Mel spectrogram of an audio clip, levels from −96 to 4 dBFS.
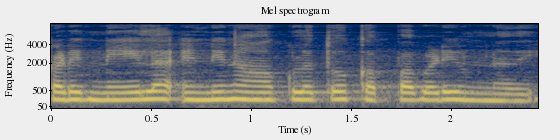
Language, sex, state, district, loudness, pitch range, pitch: Telugu, female, Telangana, Mahabubabad, -14 LUFS, 220-230 Hz, 225 Hz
